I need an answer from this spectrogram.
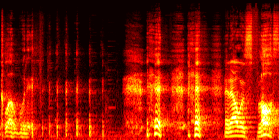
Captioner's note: laughing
